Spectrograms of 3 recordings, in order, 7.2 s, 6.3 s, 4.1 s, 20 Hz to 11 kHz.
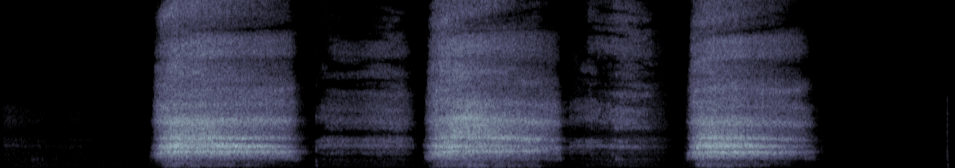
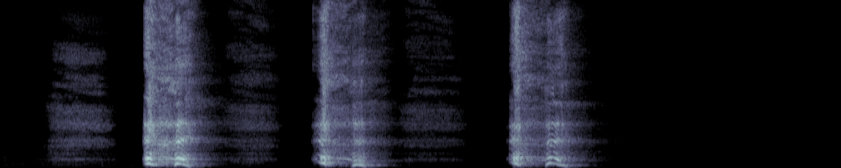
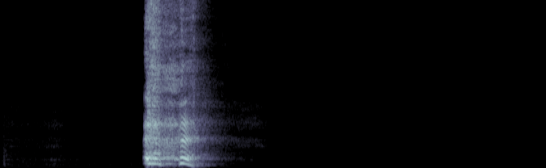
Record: exhalation_length: 7.2 s
exhalation_amplitude: 12031
exhalation_signal_mean_std_ratio: 0.54
three_cough_length: 6.3 s
three_cough_amplitude: 29359
three_cough_signal_mean_std_ratio: 0.28
cough_length: 4.1 s
cough_amplitude: 32323
cough_signal_mean_std_ratio: 0.21
survey_phase: beta (2021-08-13 to 2022-03-07)
age: 45-64
gender: Female
wearing_mask: 'No'
symptom_fatigue: true
symptom_other: true
symptom_onset: 12 days
smoker_status: Never smoked
respiratory_condition_asthma: false
respiratory_condition_other: false
recruitment_source: REACT
submission_delay: 1 day
covid_test_result: Negative
covid_test_method: RT-qPCR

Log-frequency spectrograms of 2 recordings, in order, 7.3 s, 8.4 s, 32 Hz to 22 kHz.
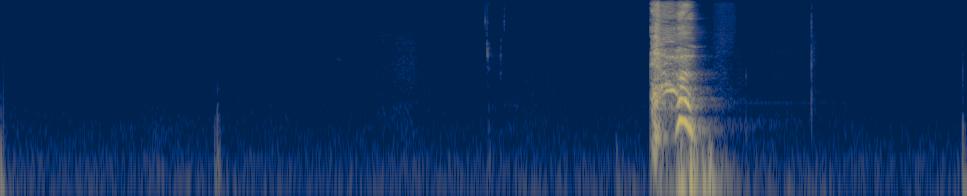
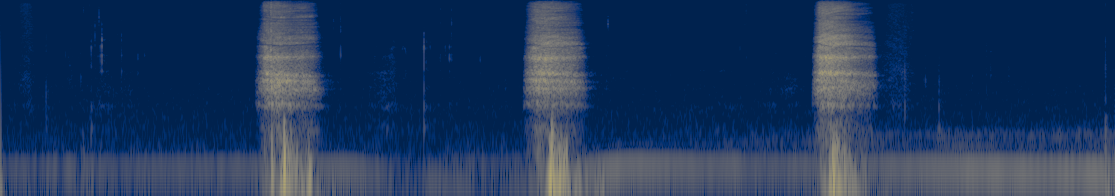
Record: cough_length: 7.3 s
cough_amplitude: 16961
cough_signal_mean_std_ratio: 0.17
exhalation_length: 8.4 s
exhalation_amplitude: 4105
exhalation_signal_mean_std_ratio: 0.31
survey_phase: alpha (2021-03-01 to 2021-08-12)
age: 45-64
gender: Female
wearing_mask: 'No'
symptom_none: true
smoker_status: Never smoked
respiratory_condition_asthma: false
respiratory_condition_other: false
recruitment_source: REACT
submission_delay: 12 days
covid_test_result: Negative
covid_test_method: RT-qPCR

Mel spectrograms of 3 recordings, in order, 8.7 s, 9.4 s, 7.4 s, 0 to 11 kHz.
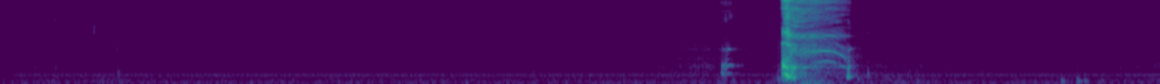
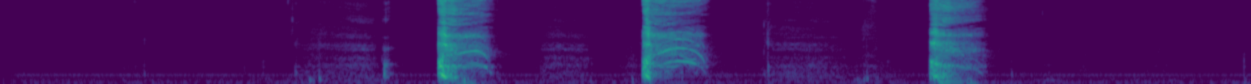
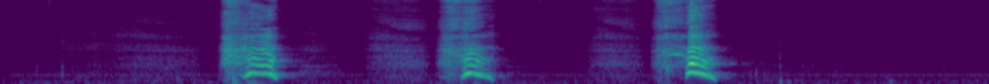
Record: cough_length: 8.7 s
cough_amplitude: 7361
cough_signal_mean_std_ratio: 0.14
three_cough_length: 9.4 s
three_cough_amplitude: 10004
three_cough_signal_mean_std_ratio: 0.21
exhalation_length: 7.4 s
exhalation_amplitude: 6447
exhalation_signal_mean_std_ratio: 0.25
survey_phase: beta (2021-08-13 to 2022-03-07)
age: 65+
gender: Female
wearing_mask: 'No'
symptom_none: true
smoker_status: Never smoked
respiratory_condition_asthma: false
respiratory_condition_other: false
recruitment_source: REACT
submission_delay: 1 day
covid_test_result: Negative
covid_test_method: RT-qPCR
influenza_a_test_result: Negative
influenza_b_test_result: Negative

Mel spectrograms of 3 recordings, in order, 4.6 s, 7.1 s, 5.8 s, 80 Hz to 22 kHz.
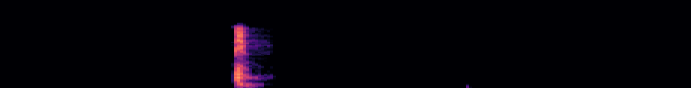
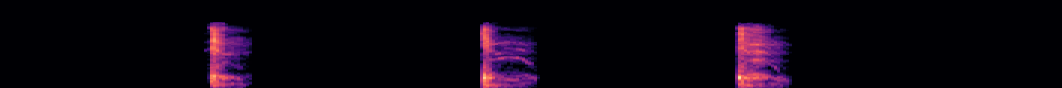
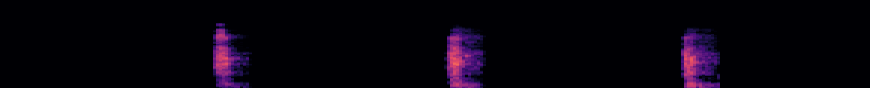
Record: cough_length: 4.6 s
cough_amplitude: 29026
cough_signal_mean_std_ratio: 0.09
three_cough_length: 7.1 s
three_cough_amplitude: 30522
three_cough_signal_mean_std_ratio: 0.16
exhalation_length: 5.8 s
exhalation_amplitude: 5489
exhalation_signal_mean_std_ratio: 0.19
survey_phase: beta (2021-08-13 to 2022-03-07)
age: 45-64
gender: Female
wearing_mask: 'No'
symptom_none: true
smoker_status: Never smoked
respiratory_condition_asthma: true
respiratory_condition_other: false
recruitment_source: REACT
submission_delay: 2 days
covid_test_result: Negative
covid_test_method: RT-qPCR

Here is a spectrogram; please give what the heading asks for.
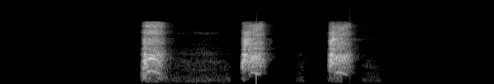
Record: exhalation_length: 4.9 s
exhalation_amplitude: 32701
exhalation_signal_mean_std_ratio: 0.29
survey_phase: beta (2021-08-13 to 2022-03-07)
age: 45-64
gender: Female
wearing_mask: 'No'
symptom_diarrhoea: true
symptom_headache: true
smoker_status: Never smoked
respiratory_condition_asthma: false
respiratory_condition_other: false
recruitment_source: Test and Trace
submission_delay: 1 day
covid_test_result: Positive
covid_test_method: RT-qPCR
covid_ct_value: 30.2
covid_ct_gene: N gene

